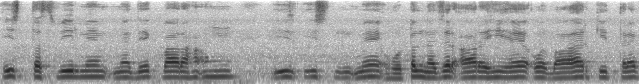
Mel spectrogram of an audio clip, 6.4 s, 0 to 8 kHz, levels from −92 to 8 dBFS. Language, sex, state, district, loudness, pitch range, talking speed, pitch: Hindi, male, Rajasthan, Bikaner, -17 LUFS, 155-175 Hz, 185 wpm, 165 Hz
